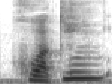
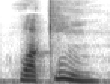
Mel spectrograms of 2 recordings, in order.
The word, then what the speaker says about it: Joaquín: acento a joaquín ellos pronuncian las cuotas de esos nombres tan suaves al estilo de su h que muchas veces ni se oye así joaquín joaquín juan juan así que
